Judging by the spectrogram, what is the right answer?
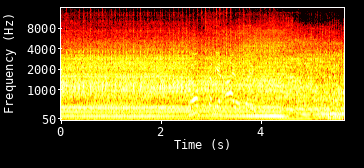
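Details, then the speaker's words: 1986 Yamaha Tri-Z YTZ250 two-stroke, warm. Fast steady idle that won't settle, sagging near the end. Owner suspects the mixture screw was set too far out, then plans to turn the idle down. High idle. "So, I probably had the mixer screw a little too far out. Now, it's warmed up. See, I'm not good at gas right now. You hear it kind of running high like that."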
